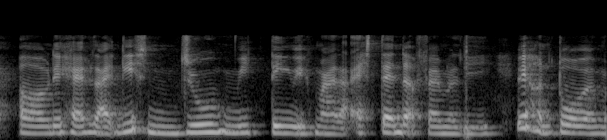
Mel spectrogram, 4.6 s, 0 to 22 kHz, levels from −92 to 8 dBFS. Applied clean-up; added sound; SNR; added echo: neural mask model Resemble Enhance denoiser.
